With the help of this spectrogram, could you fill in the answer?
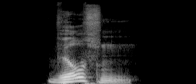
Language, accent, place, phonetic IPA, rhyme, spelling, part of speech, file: German, Germany, Berlin, [ˈvʏʁfn̩], -ʏʁfn̩, würfen, verb, De-würfen.ogg
- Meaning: first/third-person plural subjunctive II of werfen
